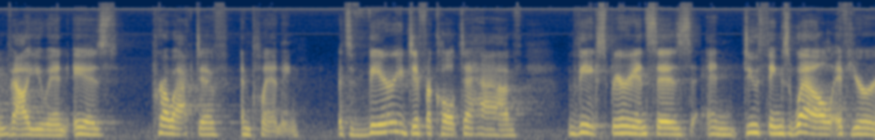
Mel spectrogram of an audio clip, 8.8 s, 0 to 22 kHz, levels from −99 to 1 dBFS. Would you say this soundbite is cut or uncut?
cut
